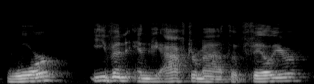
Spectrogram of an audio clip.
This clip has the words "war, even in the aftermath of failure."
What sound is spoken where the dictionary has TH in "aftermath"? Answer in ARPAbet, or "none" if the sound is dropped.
TH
